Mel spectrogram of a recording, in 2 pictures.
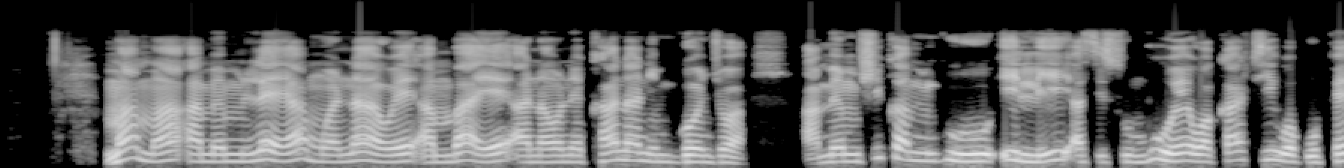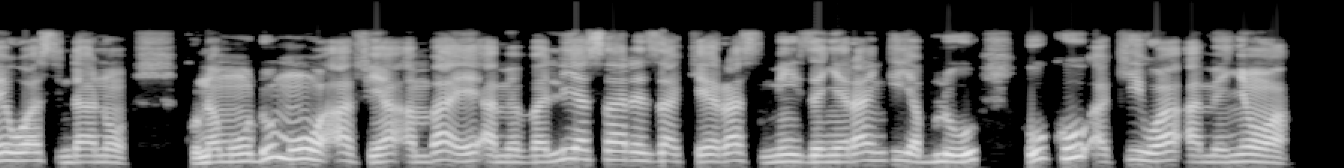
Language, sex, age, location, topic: Swahili, male, 25-35, Kisumu, health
